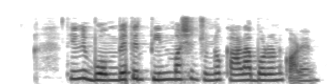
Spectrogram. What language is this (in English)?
Bangla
